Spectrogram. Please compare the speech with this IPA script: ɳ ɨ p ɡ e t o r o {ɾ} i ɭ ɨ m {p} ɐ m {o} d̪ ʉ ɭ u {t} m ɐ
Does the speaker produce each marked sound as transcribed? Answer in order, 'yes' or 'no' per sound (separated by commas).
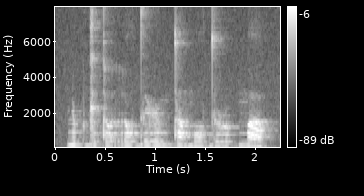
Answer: no, no, yes, no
